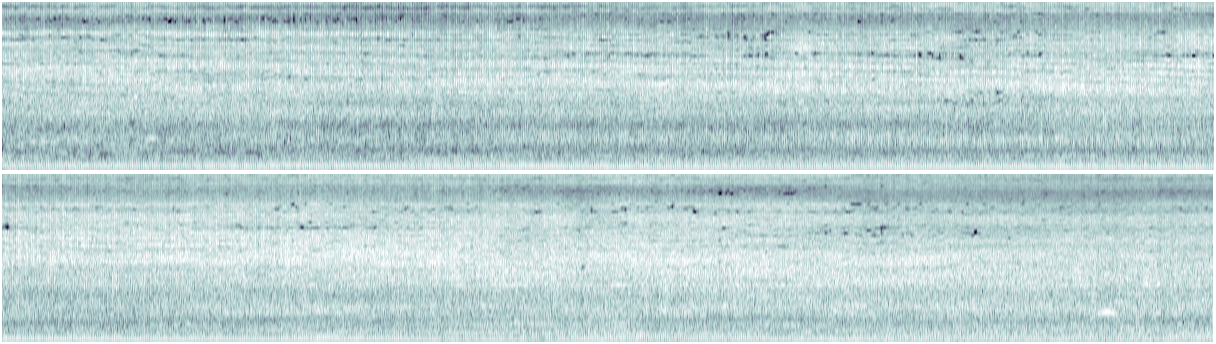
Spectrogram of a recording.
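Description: Water splashes under tractor wheels.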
